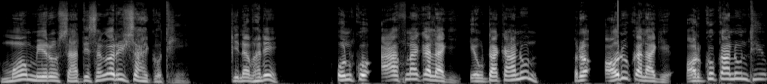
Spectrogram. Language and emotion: Nepali, angry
